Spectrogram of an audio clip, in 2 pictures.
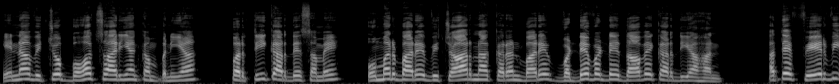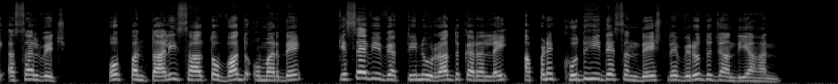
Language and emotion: Punjabi, disgusted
